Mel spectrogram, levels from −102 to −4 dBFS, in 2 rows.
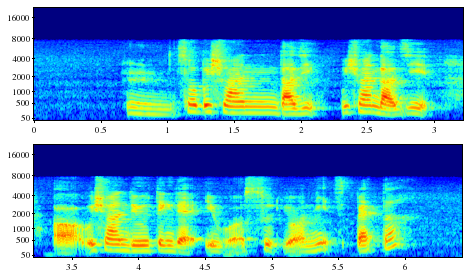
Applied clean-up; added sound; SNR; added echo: neural mask model Resemble Enhance denoiser.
